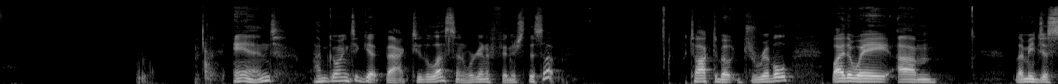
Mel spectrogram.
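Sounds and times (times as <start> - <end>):
person sipping water: 1.4 - 2.2
speech: 2.3 - 5.8, 6.9 - 9.4, 10.2 - 10.5.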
